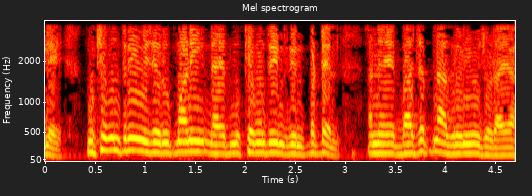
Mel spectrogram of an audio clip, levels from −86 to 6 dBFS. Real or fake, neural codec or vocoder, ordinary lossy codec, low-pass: real; none; none; 3.6 kHz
